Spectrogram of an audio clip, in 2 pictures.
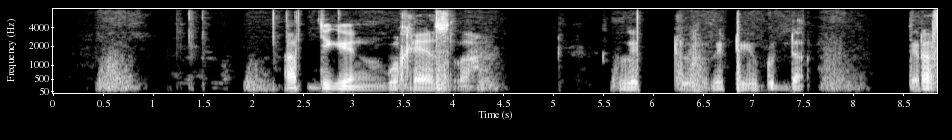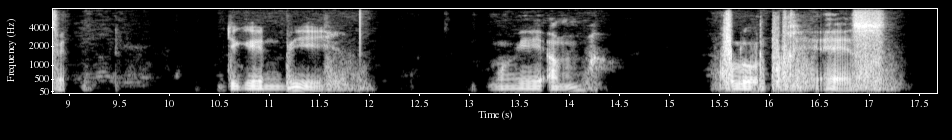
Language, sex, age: Wolof, male, 25-35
